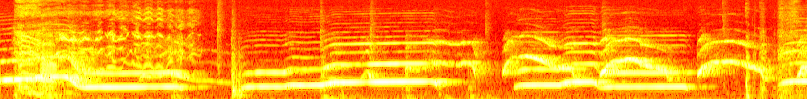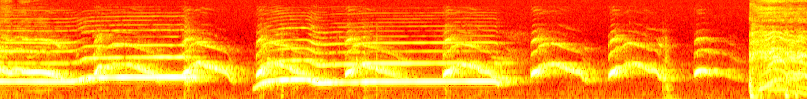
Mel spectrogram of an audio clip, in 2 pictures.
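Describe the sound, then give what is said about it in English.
A three-legged dog named Percy howls loudly in long, wavering, sliding tones, breaking into repeated yodeling cries with brief pauses between them, with no talking over it. “he has two main uh, hobbies that he likes to do, and that's holler and catch wharf rats.”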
